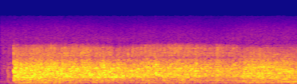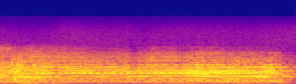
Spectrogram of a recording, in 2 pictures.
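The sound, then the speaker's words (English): A thrown bottle of nitroglycerin explodes in a sudden loud blast that swells into a sustained, roaring rumble lasting several seconds before tapering off at the end. “You try throwing that bottle of nitro, Danny. Yeah, at you. Set it down now, gently. Set it down. No, no, I'm throwing it now.”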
